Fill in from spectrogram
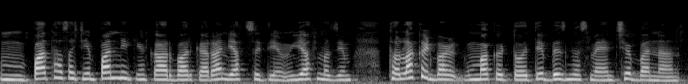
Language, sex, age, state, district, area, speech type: Kashmiri, female, 18-30, Jammu and Kashmir, Baramulla, rural, spontaneous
